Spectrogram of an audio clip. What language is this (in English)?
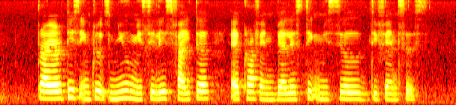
English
